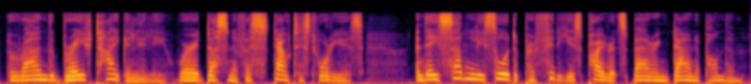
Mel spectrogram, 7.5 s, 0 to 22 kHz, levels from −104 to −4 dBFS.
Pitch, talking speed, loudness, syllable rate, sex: 190 Hz, 185 wpm, -21 LUFS, 5.7 syllables/s, female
